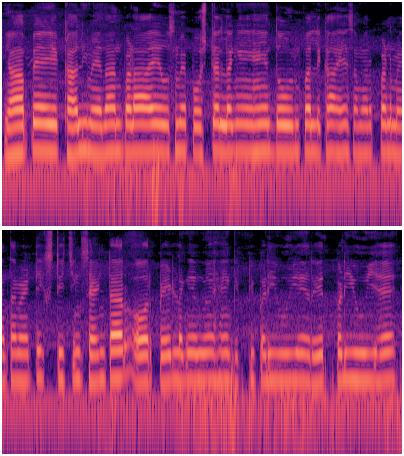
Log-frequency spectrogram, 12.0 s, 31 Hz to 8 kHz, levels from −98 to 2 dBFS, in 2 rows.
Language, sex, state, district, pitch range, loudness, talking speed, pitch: Hindi, male, Bihar, Saharsa, 185-190 Hz, -27 LUFS, 165 wpm, 190 Hz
